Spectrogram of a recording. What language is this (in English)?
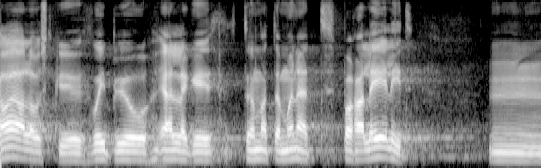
Estonian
